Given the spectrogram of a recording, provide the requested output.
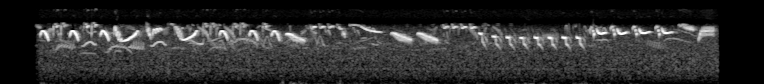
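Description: A house sparrow chirps in a fast, unbroken run of bright, varied notes, several a second, with a quick rattling trill partway through.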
